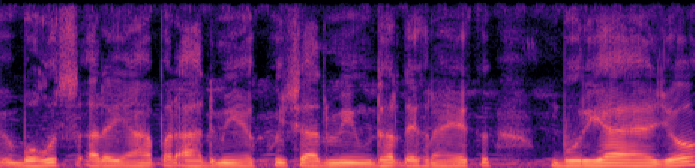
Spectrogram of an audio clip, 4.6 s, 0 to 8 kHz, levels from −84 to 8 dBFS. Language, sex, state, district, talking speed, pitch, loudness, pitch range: Hindi, male, Bihar, West Champaran, 205 wpm, 135 Hz, -16 LUFS, 130-140 Hz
